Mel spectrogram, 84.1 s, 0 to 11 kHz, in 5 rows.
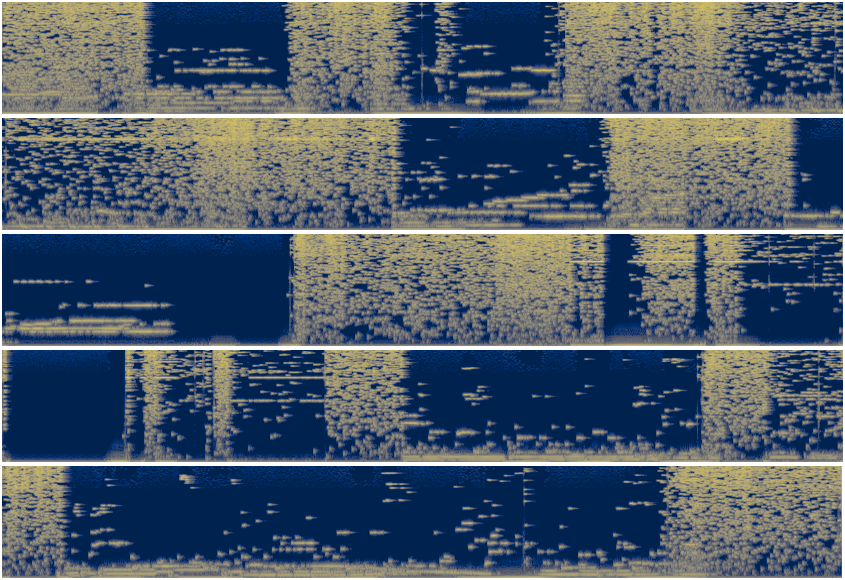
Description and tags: SDR Recording 003 NoiseRemoved
So I wanted to test same method by myself. Thanks AlienXXX, I didn't know that there is quite big difference in those noise reduction methods in Audacity versions.
I think there is quite nice sounds in this record after noise reduction :)
radio, abstract, strange, digital, noise, sdr, freaky, alien, electronic, sci-fi, bleep, noise-reduction, beep, processed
